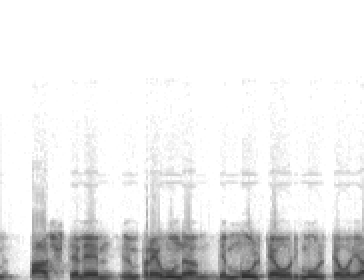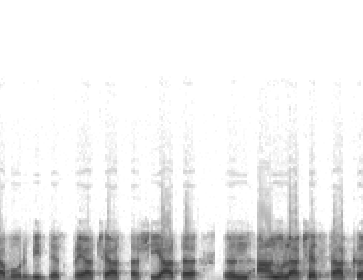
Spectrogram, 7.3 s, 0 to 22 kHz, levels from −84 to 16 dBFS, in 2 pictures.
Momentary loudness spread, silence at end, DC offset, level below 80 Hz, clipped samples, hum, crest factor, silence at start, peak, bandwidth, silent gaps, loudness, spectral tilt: 7 LU; 0 s; under 0.1%; -66 dBFS; under 0.1%; none; 12 dB; 0 s; 0 dBFS; 5.8 kHz; none; -12 LUFS; -7 dB/octave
